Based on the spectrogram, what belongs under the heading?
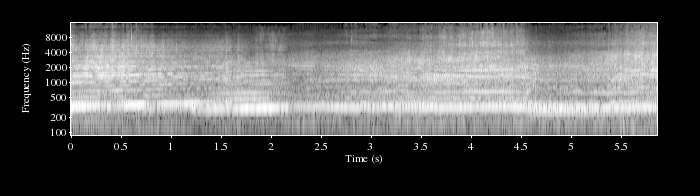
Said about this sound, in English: But this, in the inaugural season in the United States for the North American Championship for the Porsche Carrera Cup with the very latest cars, the 992s.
